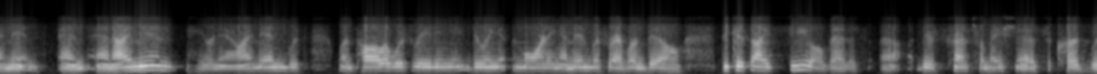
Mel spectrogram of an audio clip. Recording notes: joining together on a Free Conference Call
